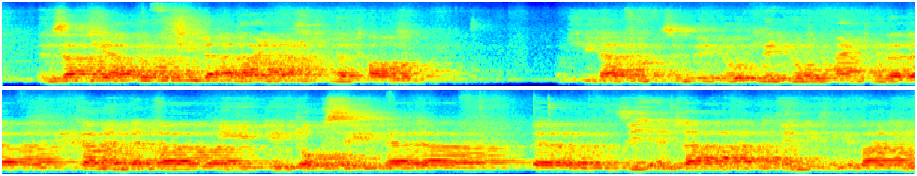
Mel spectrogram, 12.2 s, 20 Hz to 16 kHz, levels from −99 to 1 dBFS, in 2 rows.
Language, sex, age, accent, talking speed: German, male, 50-69, German, 150 wpm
